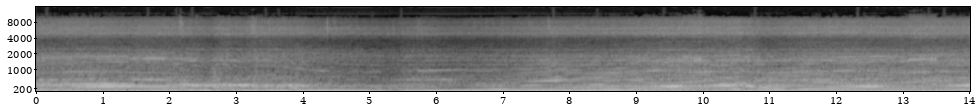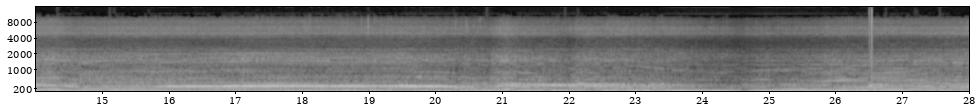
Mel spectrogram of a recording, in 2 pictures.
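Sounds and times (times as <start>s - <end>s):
car engine accelerating from cabin: 0.0s - 28.0s.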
